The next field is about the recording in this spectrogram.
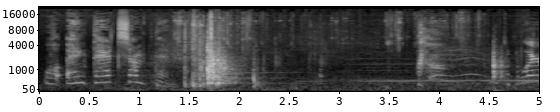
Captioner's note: gun bang on table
